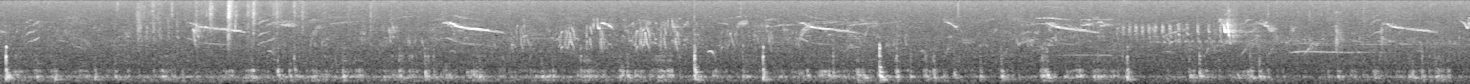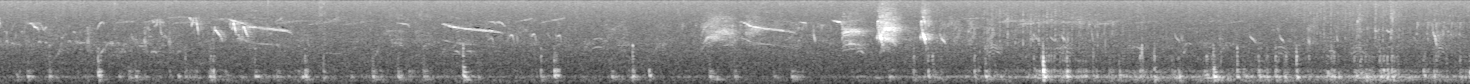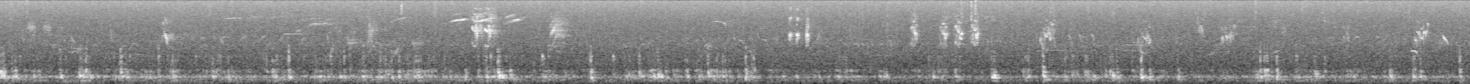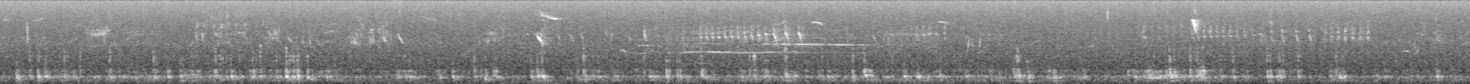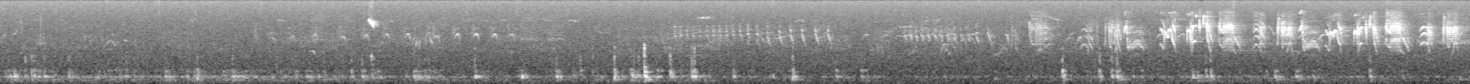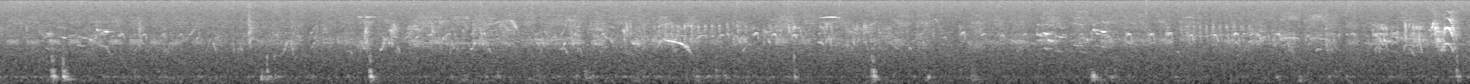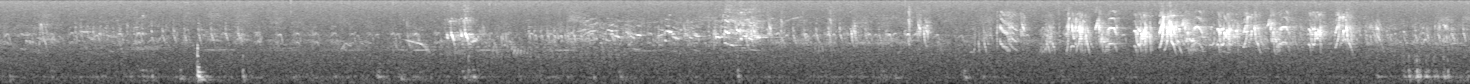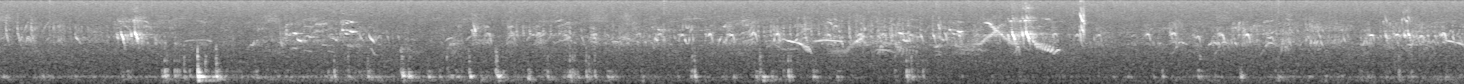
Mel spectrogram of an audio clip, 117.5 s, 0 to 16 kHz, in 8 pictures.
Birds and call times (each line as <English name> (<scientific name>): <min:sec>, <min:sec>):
Rufous Chatterer (Argya rubiginosa): 0:04.7, 0:10.7, 0:14.1, 0:22.3
Rüppell's Starling (Lamprotornis purpuroptera): 0:12.3, 1:53.1
Scarlet-chested Sunbird (Chalcomitra senegalensis): 1:03.3
White-browed Sparrow-Weaver (Plocepasser mahali): 1:11.6, 1:39.9
White-headed Buffalo-Weaver (Dinemellia dinemelli): 1:35.0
